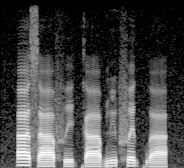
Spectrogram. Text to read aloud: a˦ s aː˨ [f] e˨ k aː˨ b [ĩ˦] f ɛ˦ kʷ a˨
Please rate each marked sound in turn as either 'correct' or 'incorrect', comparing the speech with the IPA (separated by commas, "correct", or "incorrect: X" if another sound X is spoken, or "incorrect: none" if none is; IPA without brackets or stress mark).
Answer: correct, correct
